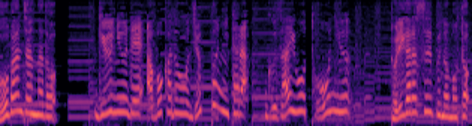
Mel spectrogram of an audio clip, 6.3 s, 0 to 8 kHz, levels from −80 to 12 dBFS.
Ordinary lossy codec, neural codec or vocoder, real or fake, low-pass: none; none; real; none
